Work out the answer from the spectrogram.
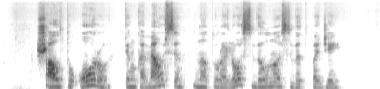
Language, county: Lithuanian, Tauragė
